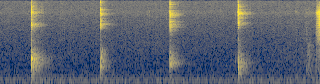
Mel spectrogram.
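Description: A man clicking his tongue in a steady rhythm, five sharp clicks a little under a second apart, imitating the tick-tock of a swinging grandfather-clock pendulum.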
